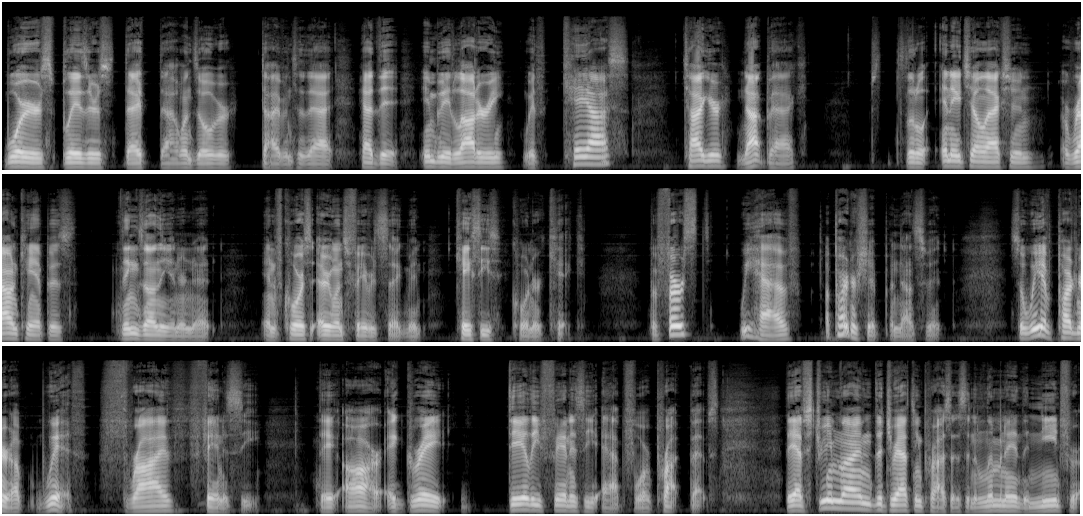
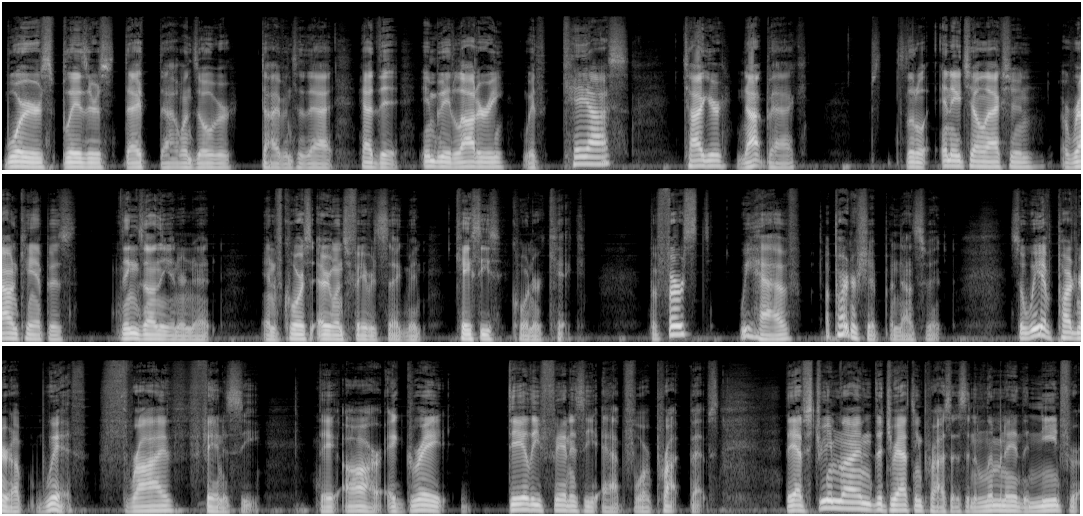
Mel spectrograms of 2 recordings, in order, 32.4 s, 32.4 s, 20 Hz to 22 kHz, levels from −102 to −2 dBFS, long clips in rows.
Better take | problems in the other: second | thin; somewhat; fading below 400 Hz

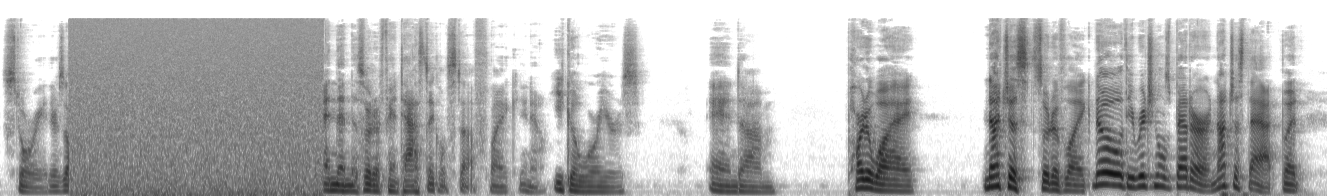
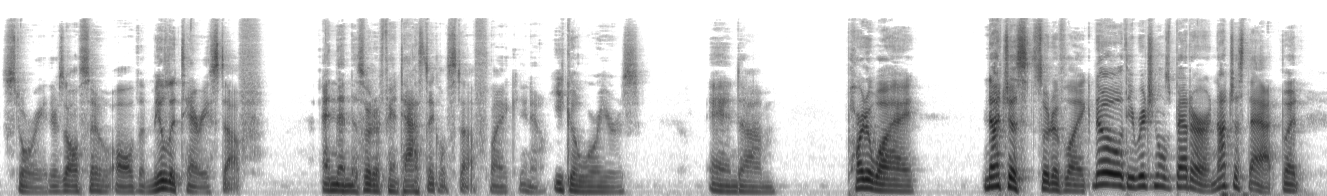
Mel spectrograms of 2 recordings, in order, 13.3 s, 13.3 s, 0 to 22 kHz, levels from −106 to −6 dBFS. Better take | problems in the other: second | audio cutting out; filled with static; at 0.5 s for 2.5 s

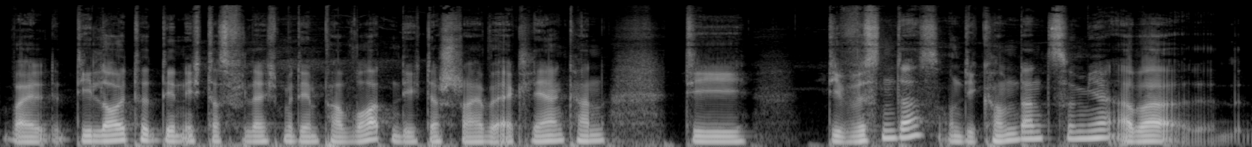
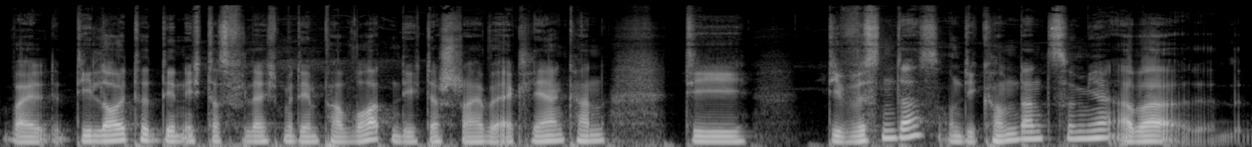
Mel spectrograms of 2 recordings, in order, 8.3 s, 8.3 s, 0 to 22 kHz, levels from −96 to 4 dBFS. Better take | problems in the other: neither | none

